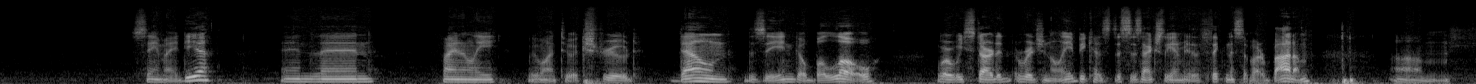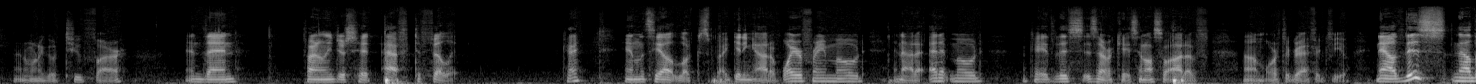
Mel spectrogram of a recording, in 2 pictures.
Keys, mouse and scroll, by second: 2.5 middle click, 8.4 e, 8.8-9.4 scroll up 4, 9.4 middle click, 12.7 scroll up 2, 13.5 KP_1, 14.8 click, 16.8 middle click, 18.7 f, 19.6-21.8 scroll down 7, 21.8 middle click, 21.9 z, 22.4 middle click, 23.7 Tab, 24.1 middle click, 26.6 KP_5, 27.3-27.7 scroll up 1, 27.7 scroll down 1, 27.8-28.4 scroll down 1, 28.4-28.9 scroll up 2, 28.9-29.5 scroll down 2.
